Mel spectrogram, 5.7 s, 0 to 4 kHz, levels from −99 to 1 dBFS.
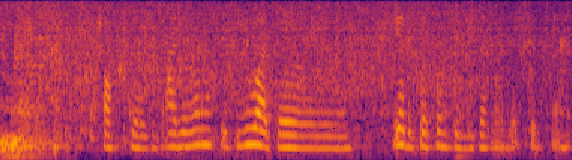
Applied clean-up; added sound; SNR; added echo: none; Toilet flush / Water; 4 dB; none.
